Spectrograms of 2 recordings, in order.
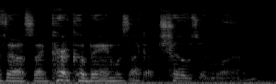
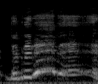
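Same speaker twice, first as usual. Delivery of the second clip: much higher squeaky babble; mock kid babble. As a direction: squeal it like a small child. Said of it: "I was like".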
